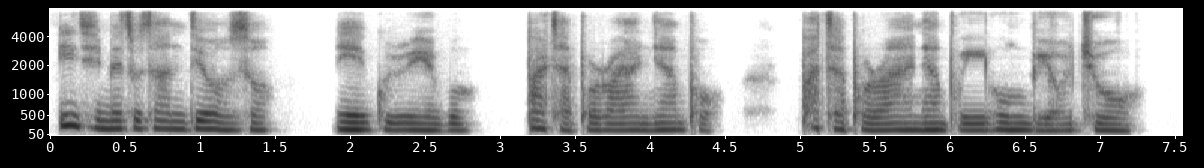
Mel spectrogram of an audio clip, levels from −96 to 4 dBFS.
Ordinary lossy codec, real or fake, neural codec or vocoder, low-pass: none; fake; codec, 16 kHz, 0.8 kbps, ZipCodec; 7.2 kHz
